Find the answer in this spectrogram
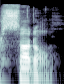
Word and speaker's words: subtle: But other differences are more subtle. That's spelled S-U-B-T-L-E. But we do not pronounce the letter B in the word.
